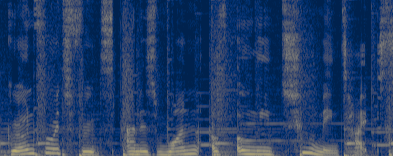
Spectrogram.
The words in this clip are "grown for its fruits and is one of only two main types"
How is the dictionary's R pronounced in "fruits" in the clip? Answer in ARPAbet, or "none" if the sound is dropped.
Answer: R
